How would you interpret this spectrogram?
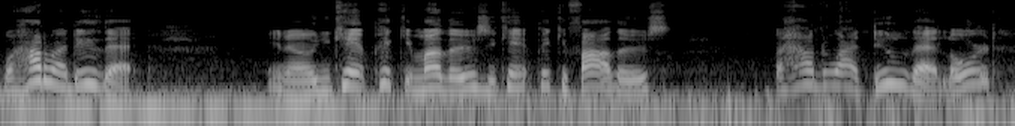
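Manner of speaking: high, exasperated pleading to God; frustrated plea. Retold or imitated. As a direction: throw up your hands and ask, exasperated. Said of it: "now I'm getting frustrated".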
